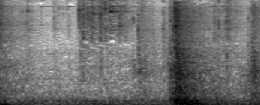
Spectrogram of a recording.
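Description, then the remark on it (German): Quiet handling sounds with a faint jingle of keys, then a single sharp clunk as a door is unlocked and pushed open, followed by soft rustling. No one speaks. “Ah, ich hatte ja gestern ein bisschen Bedenken, dass ich die Tür nicht aufkriege, weil sie ja gestern auch nicht zuging.”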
